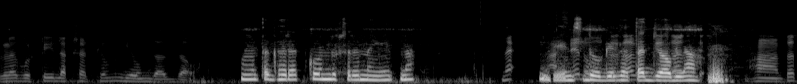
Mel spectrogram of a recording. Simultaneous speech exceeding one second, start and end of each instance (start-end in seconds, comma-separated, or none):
5.4-6.8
